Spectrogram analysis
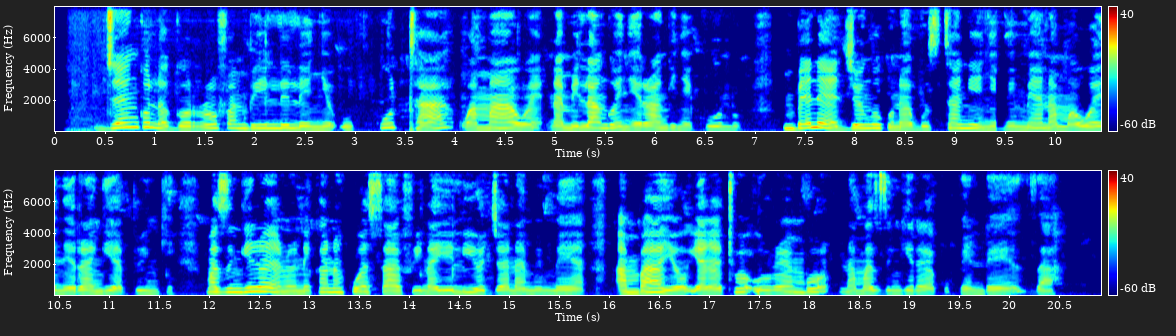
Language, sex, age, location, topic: Swahili, female, 25-35, Kisii, education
